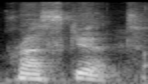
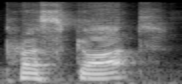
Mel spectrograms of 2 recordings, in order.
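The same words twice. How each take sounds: First: The name is said the insider way. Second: The name is said the outsider way. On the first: The speaker is from the town. The speaker calls it right. "if you're an insider, you now you pronounce it Prescott" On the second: The speaker is not from the town. The speaker calls it wrong. "if you're an outsider, you pronounce it Prescott"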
